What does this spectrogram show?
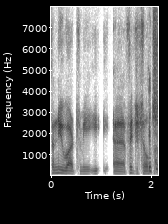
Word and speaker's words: figital: the discussion on how figital, combining the words physical and digital spaces The figital. Figital, oh figital, yes, better pronunciation, can actually enhance strategic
